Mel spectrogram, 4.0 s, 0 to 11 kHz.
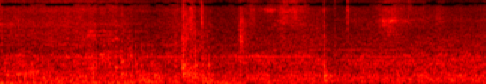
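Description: Interior running noise of a Nankai 1000 series (50-subseries) electric train car in motion: a steady low rumble from the wheels and underfloor equipment, with a few brief clicks and rattles.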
